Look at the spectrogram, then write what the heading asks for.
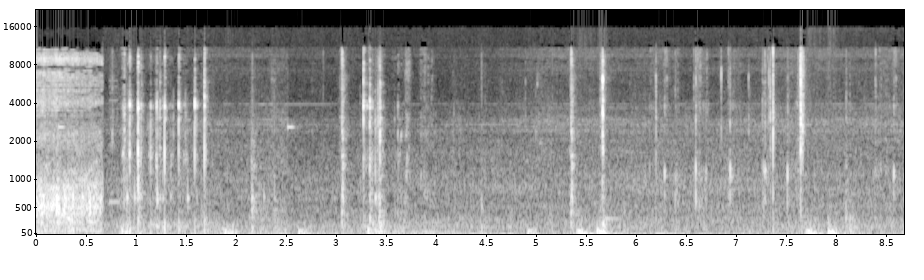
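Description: A steady hiss cuts off suddenly under a second in, followed by scattered light clicks and taps of fingers handling thin wire leads and small plastic and wooden parts of a toy model.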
